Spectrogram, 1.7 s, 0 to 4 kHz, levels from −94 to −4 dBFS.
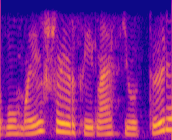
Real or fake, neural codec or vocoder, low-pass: fake; codec, 16 kHz, 16 kbps, FunCodec, trained on LibriTTS, 50 frames a second; 3.6 kHz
